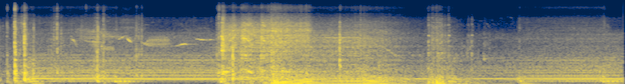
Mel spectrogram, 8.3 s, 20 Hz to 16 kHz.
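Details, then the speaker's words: 1993 Mercedes-Benz 220CE (W124/C124), non-runner saved from scrap: after relay clicking, engine catches with a brief rough burst and dies within a second or two. "well that's not good is it it just kind of fired and then it turned itself off let's try again give it a bit of throttle"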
